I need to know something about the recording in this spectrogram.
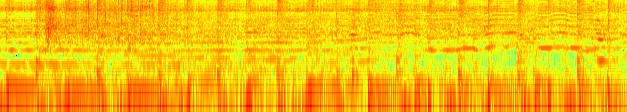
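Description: Battery-powered Tomy TrackMaster toy trains running on plastic track, their gear motors giving a fast clicking, ratchet-like rattle. Background music with a steady beat plays throughout.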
